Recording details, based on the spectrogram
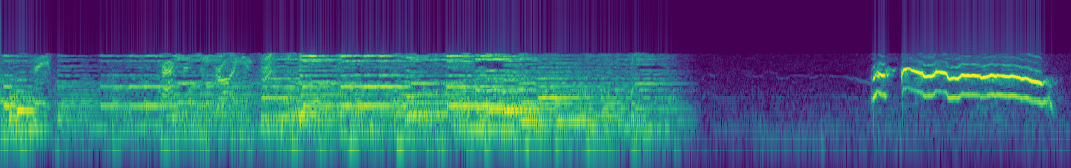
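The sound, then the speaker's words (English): A busy, dense stretch of sound fades to near silence, then a single loud rooster crow rings out, strained and wavering, near the end. “How would you like to hear the story of a smart rooster?”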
